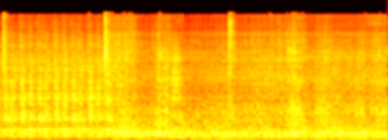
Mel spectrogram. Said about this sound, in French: Et voilà, un petit moteur.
